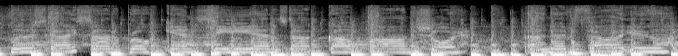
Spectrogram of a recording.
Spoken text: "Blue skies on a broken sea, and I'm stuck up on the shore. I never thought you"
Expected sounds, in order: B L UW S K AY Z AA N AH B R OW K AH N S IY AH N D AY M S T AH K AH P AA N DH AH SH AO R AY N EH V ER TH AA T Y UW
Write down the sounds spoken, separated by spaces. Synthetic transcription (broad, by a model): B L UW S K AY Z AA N AH B R OW K AH N S IY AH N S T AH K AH F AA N DH AH SH AO R AY N EH V ER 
